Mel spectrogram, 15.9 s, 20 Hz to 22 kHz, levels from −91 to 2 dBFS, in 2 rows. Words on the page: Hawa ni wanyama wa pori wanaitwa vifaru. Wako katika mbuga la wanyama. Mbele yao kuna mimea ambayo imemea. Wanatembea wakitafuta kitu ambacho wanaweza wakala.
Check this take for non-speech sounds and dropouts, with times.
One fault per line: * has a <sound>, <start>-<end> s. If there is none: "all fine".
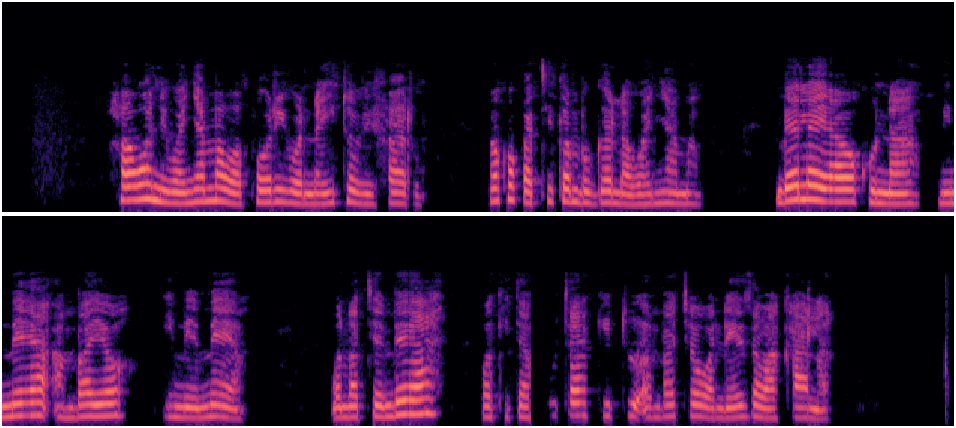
all fine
